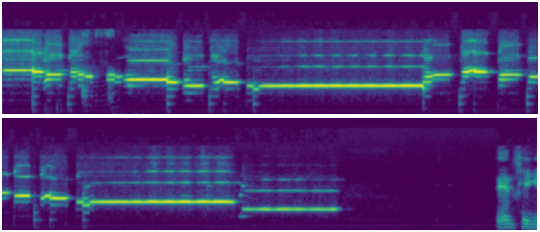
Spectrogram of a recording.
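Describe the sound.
A traditional flute made of PVC plays a lively melody of quick, bright notes jumping between overtones, with a few longer held tones, then a short pause before a brief voice.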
